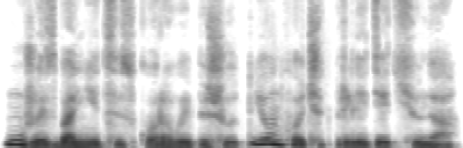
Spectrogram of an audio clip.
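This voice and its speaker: A woman's voice: fairly low pitch, lively intonation, brisk, dark tone, no echo. A woman reading the part of a stern, weary middle-aged jury chair in an audiobook, in a dry, tired, clipped manner. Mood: calm.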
